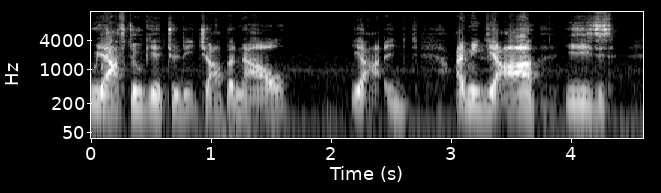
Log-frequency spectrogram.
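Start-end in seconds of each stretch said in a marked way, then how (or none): 0.0-1.7 very subtle, understated Austrian accent. Showing a subtle version of the voice: Arnold Schwarzenegger voice. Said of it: "I can do a good Arnold Schwarzenegger".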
